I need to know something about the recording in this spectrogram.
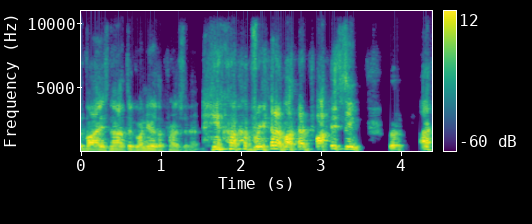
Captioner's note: laughing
